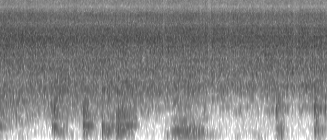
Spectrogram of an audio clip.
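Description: Chopped shallots and garlic fry in a hot pan for a beanse mezhukupuratti stir-fry, with a steady close sizzle broken by short stirring scrapes and no talk.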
